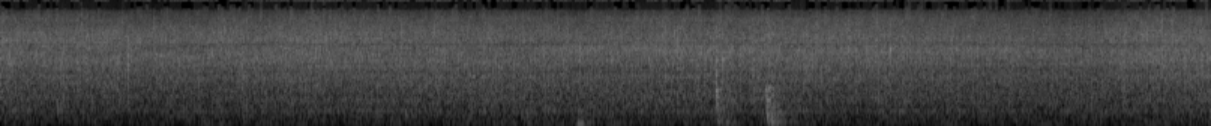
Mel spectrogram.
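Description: Shrimp sautéing in a hot pan, a steady bright sizzle that runs throughout, broken once by a couple of brief clinks near the middle.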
